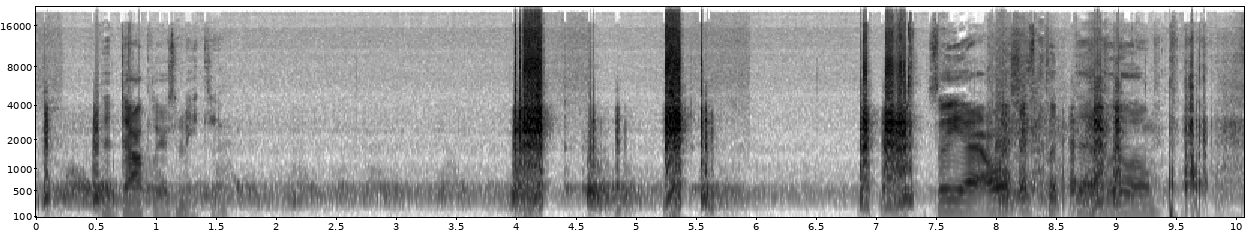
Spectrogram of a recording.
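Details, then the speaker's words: Home fetal Doppler at 22 weeks of pregnancy, 35-year-old with anterior placenta who cannot yet feel movement: steady hiss broken by loud, sudden bumps and swishes from fetal movement. "I can't feel it moving but I can tell it's moving by this extra little"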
